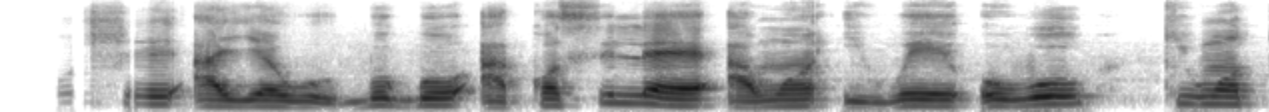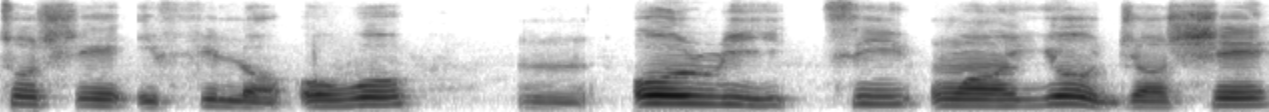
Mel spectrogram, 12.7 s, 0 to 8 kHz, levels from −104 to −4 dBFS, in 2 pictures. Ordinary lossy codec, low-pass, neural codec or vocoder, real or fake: none; none; none; real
